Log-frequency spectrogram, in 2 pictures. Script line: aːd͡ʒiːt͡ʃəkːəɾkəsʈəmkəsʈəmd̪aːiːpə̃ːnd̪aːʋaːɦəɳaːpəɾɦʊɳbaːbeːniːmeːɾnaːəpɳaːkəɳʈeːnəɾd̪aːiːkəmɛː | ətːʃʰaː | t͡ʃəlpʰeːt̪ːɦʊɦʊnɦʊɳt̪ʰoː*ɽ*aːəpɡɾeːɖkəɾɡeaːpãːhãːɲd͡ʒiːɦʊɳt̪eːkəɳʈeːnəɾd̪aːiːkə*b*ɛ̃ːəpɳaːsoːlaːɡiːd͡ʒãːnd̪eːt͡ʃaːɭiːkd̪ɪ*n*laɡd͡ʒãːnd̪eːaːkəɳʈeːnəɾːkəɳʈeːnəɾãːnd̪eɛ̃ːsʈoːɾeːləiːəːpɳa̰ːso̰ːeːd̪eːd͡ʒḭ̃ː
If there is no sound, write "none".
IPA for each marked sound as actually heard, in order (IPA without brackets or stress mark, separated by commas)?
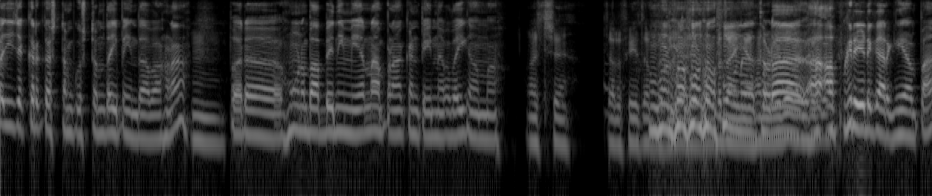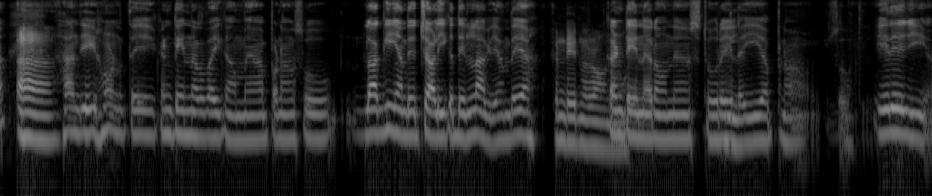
ɽ, m, n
